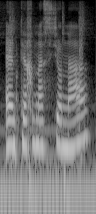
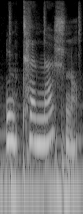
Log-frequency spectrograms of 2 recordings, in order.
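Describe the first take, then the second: First: It is said with a French pronunciation. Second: It is said with an African accent. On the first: "that's French" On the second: "let's turn it to my African accent"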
